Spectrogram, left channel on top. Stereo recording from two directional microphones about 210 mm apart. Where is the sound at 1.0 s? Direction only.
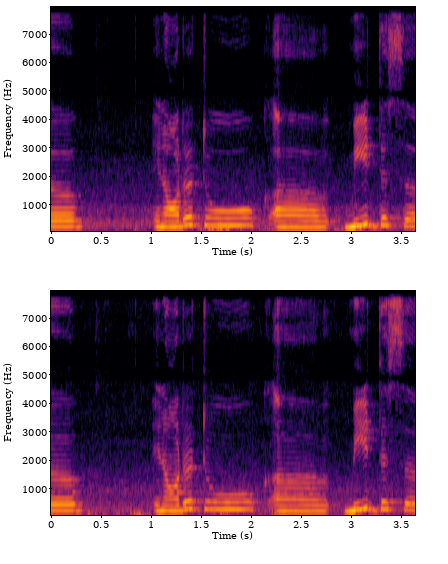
Centre (ahead or behind).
